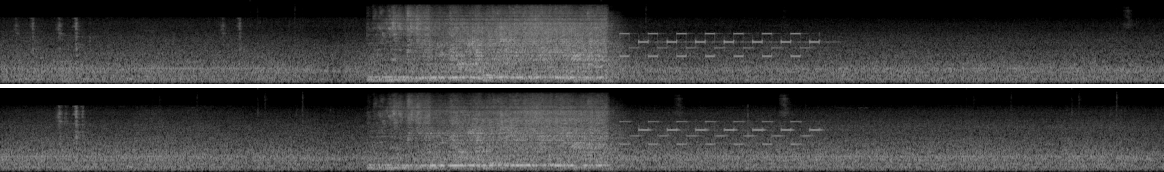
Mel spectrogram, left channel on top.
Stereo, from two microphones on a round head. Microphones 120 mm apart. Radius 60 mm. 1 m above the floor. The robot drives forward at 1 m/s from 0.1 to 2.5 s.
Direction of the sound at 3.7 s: 25° left (ahead or behind).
